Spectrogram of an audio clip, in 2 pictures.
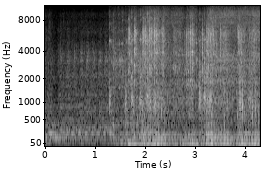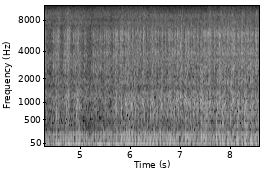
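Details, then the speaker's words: Big Red, a diesel truck hauling corn, cold start with the block heater not plugged in and freshly replaced batteries: the starter cranks briefly, then it catches and settles into a rough but steady idle clatter; normal cold start. "So we're going to fire her up and see what she sounds like. To date, I've had pretty good luck with starting it when it hasn't been plugged in."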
